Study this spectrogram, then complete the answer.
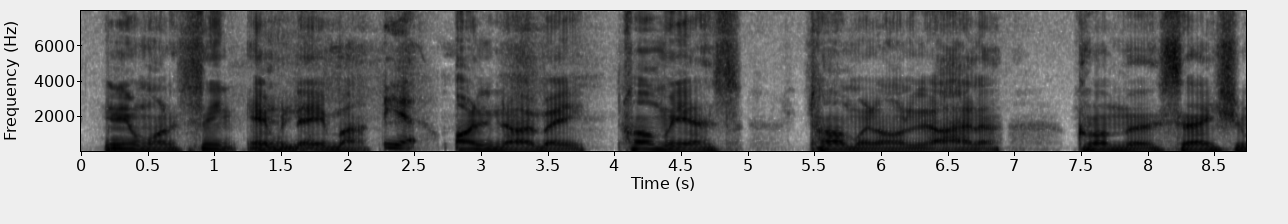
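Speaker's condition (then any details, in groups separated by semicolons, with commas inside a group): Motor neurone disease; voice became very nasal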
